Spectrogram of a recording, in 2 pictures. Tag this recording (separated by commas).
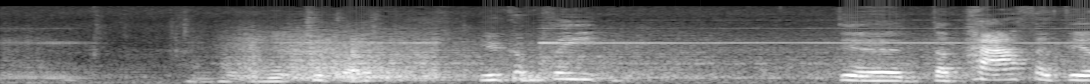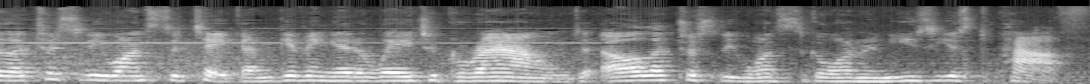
Speech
